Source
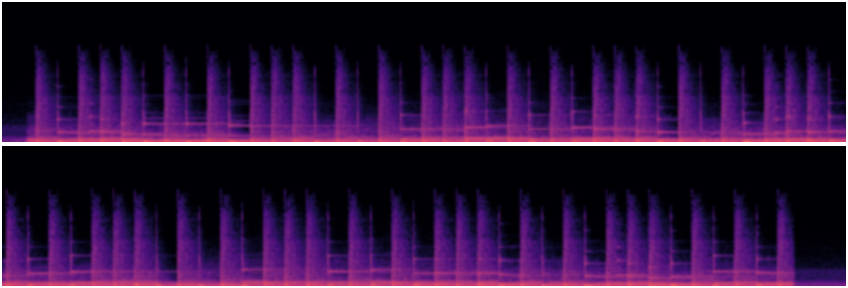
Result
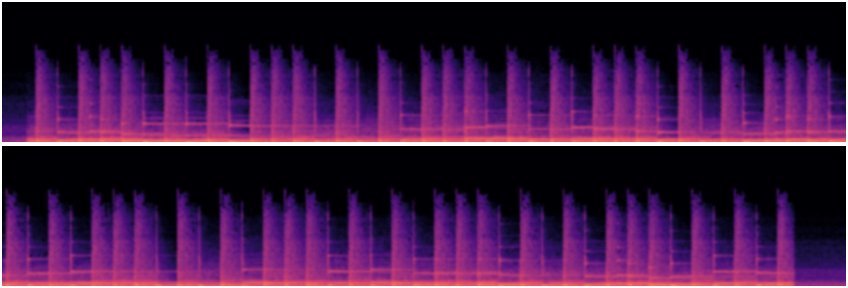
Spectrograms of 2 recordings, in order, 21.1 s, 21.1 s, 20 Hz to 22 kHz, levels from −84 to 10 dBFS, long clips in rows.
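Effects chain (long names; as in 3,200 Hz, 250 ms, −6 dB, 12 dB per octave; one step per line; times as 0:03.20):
0:08.84–0:10.25: parametric band 810 Hz −5.5 dB 0.72 octaves
in parallel at −2 dB: brickwall limiter −16.5 dBFS, peak gain reduction 8 dB
on the sum: level +4.5 dB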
